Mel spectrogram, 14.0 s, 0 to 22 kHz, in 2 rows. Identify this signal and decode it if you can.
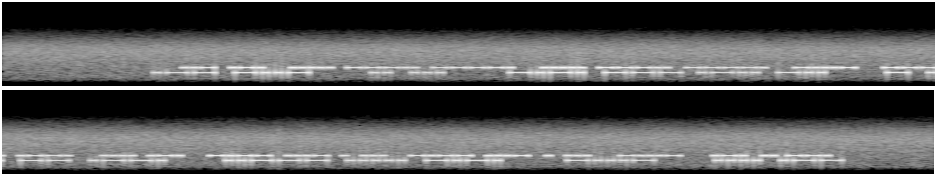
Morse code, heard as two keyed tones, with radio static. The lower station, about 25 wpm, 530 Hz: WX IS COLD TEMP 25C <BT> HW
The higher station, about 35 wpm, 800 Hz: UR 589 589 <BT> OP HR YVES YVES <BT> RIG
